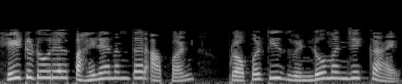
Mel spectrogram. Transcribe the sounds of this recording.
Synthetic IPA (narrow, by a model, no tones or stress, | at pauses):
heʈuʈoɾjəlpaɦiljanənt̪əɾapəɳ | pɾɔpəɾʈiːd͡zʋiɳɖom̤əɳd͡zekaj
